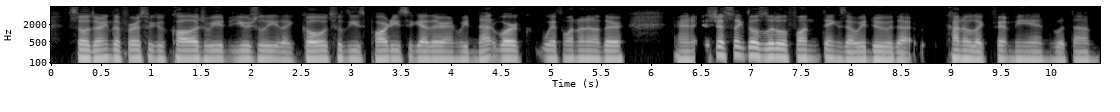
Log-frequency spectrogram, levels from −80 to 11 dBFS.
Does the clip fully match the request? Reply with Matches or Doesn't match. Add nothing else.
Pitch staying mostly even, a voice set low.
Matches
